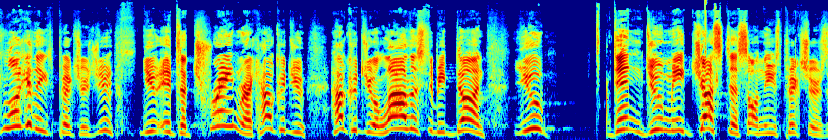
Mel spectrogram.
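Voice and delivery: high-pitched outraged scolding; mock furious complaint. Politician confronting the photographer, in mock fury. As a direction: confront him like an outraged customer. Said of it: "slammed the pictures down on the desk".

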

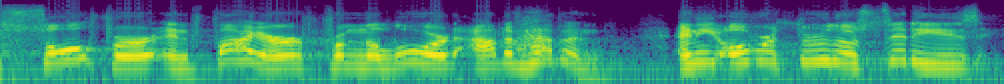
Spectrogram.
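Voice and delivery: dramatic scripture narration, lifted voice; scripture reading. Acted. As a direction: read the story out to a congregation. Reads the climax of the passage.

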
